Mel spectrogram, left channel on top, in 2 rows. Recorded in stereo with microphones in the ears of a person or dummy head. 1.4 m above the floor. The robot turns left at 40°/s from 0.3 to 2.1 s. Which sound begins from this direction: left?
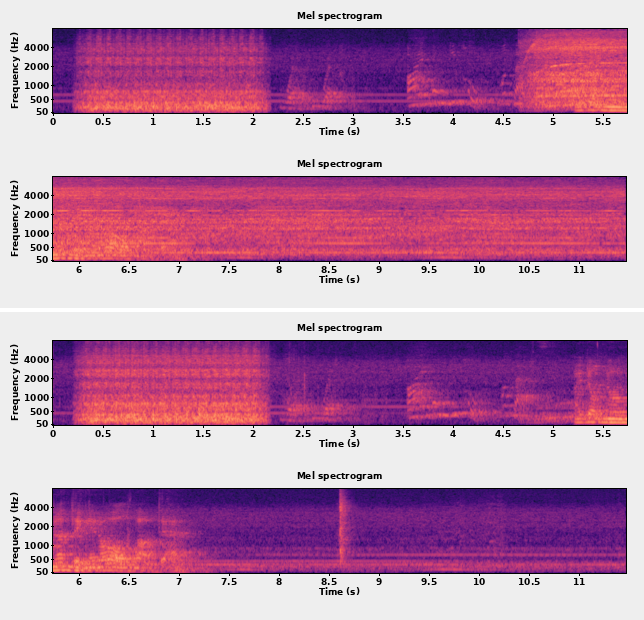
A woman speaking, at 2.3 s.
